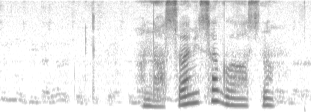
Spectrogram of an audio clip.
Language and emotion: Russian, neutral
